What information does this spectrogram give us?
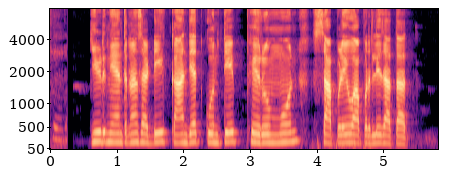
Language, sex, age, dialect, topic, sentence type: Marathi, male, 18-24, Standard Marathi, agriculture, question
